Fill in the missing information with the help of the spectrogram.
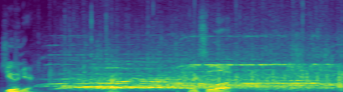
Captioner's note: applause, cheering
